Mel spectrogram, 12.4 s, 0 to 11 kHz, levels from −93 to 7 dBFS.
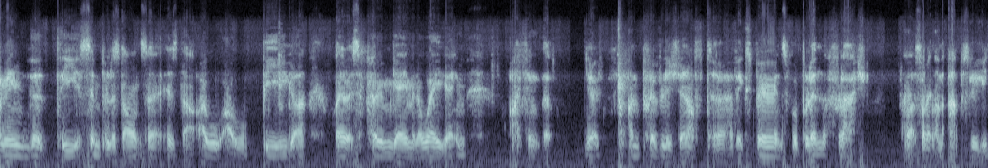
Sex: male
